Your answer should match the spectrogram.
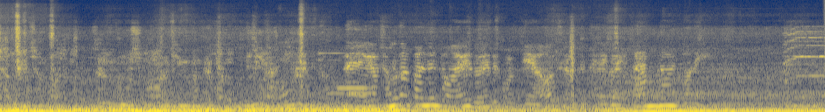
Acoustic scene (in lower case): car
